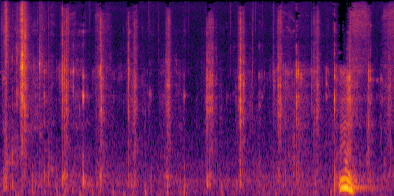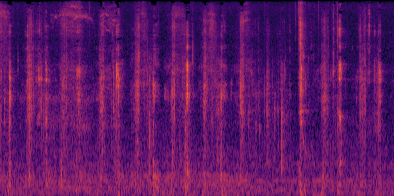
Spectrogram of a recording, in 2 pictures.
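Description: Close-up chewing of a fried prawn, with many small crisp crackles and wet mouth clicks. About four seconds in comes a short, loud hummed 'mm' from the eater.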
